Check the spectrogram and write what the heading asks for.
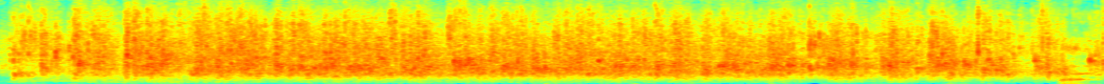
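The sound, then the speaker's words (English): A crowd in Wisconsin applauds and cheers the possibility of fair maps, with dense, continuous clapping and cheering throughout, scattered voices rising within the noise and a brief shout near the end. “Our hosts were joking that the cheering for the possibility of fair maps is like a very low bar, but it is revolutionary in our state.”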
